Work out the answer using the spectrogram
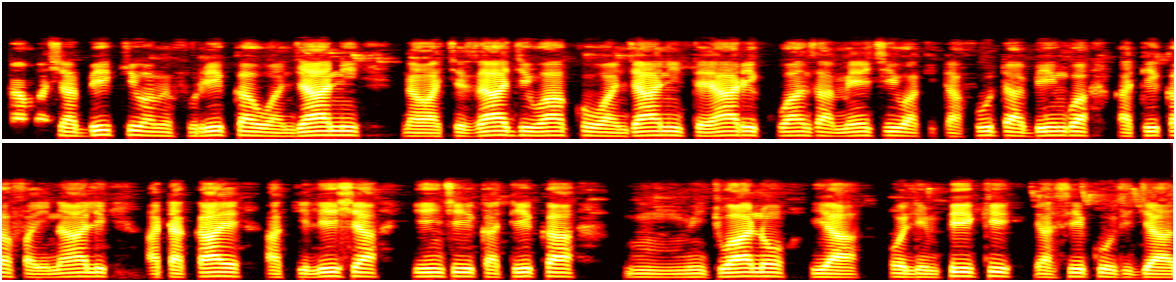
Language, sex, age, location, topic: Swahili, male, 25-35, Wajir, government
